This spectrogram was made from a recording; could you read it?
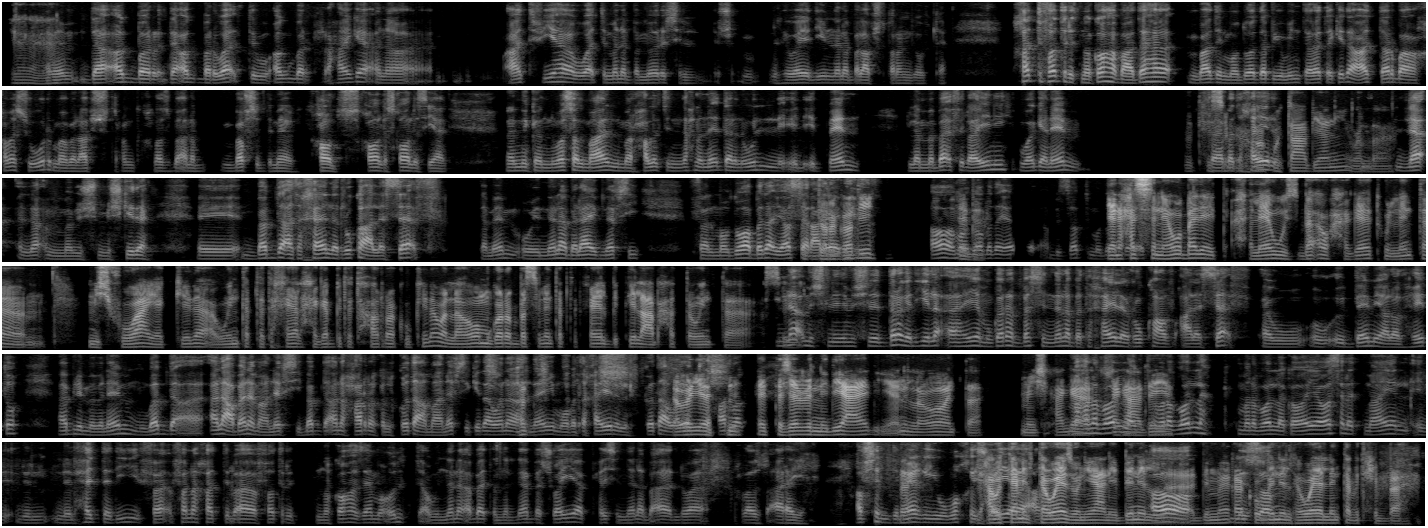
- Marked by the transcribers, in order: tapping; laughing while speaking: "جامد"; unintelligible speech; unintelligible speech; laugh; laughing while speaking: "هي"; other background noise
- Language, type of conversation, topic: Arabic, podcast, إزاي بتلاقي وقت لهوايتك وسط الشغل والحياة؟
